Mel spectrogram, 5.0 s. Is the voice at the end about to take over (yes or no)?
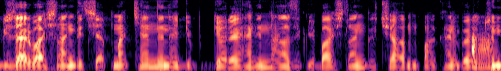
no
